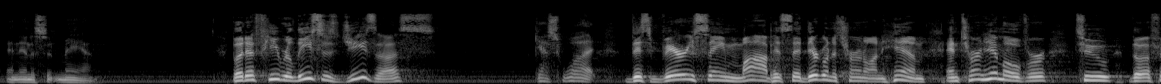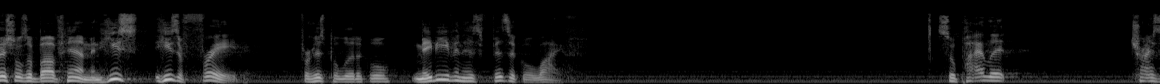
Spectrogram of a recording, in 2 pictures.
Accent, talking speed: American, 120 wpm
